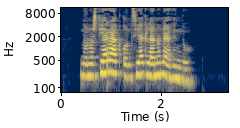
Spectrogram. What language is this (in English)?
Basque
